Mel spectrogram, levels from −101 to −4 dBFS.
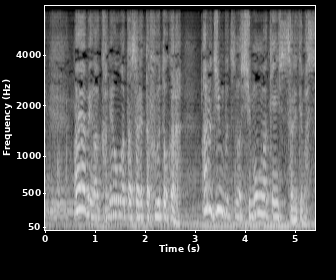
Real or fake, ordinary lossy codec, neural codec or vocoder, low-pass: fake; none; vocoder, 24 kHz, 100 mel bands, Vocos; 7.2 kHz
